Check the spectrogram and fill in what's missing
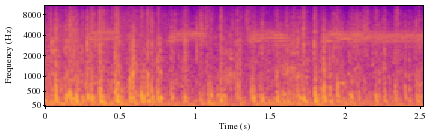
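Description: Horses training on a track, hooves clip-clopping in a steady, busy rhythm close by, with a brief whinny and no talk.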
